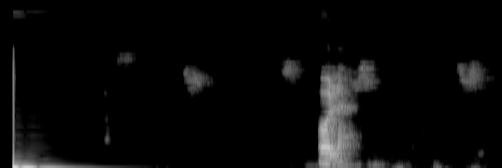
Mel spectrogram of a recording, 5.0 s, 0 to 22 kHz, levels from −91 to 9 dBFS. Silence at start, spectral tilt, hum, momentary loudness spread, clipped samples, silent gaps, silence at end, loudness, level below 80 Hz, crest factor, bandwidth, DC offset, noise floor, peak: 0.15 s; -7 dB/octave; none; 29 LU; under 0.1%; 1.76-1.82 s, 2.19-2.30 s, 2.38-2.82 s; 1.5 s; -23 LUFS; -36 dBFS; 20 dB; 6 kHz; under 0.1%; -64 dBFS; -4 dBFS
